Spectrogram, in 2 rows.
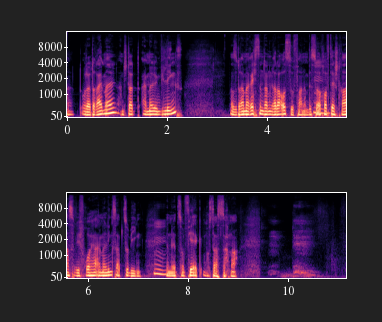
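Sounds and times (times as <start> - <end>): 
speech: 0.3 - 9.4
low rasping throat clearing: 9.6 - 10.7.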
